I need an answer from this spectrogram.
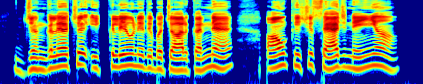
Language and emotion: Dogri, fearful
